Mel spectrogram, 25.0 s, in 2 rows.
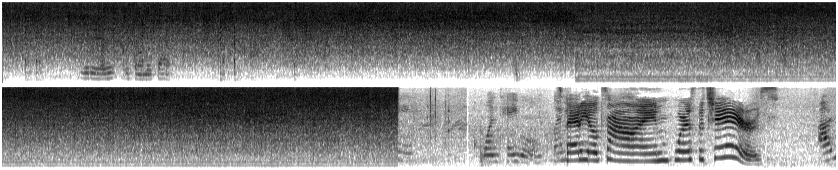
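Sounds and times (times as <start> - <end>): food sizzling in a pan: 0.0 - 18.5.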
